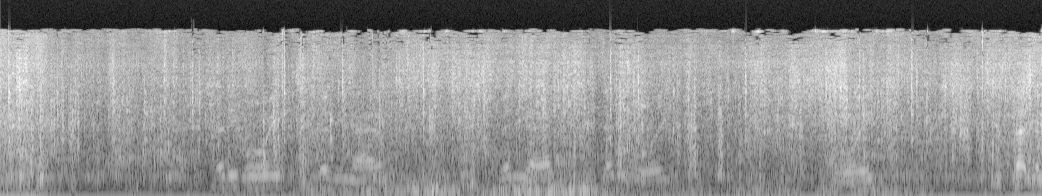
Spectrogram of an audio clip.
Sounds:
speech

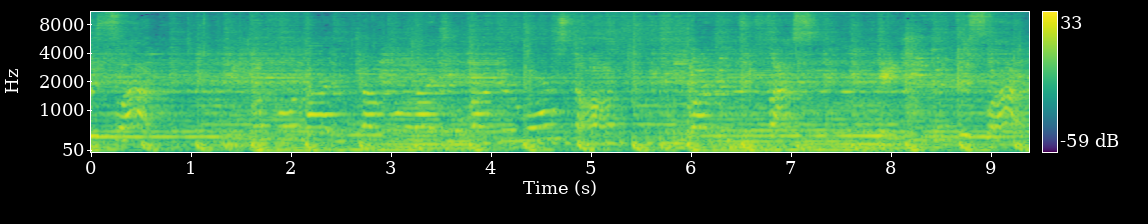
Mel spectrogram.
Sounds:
music, roll

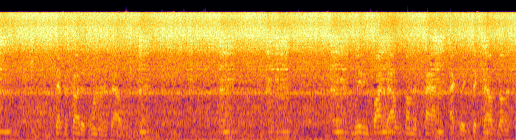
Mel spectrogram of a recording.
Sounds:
drill, speech, tools

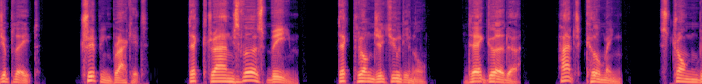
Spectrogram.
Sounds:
speech

